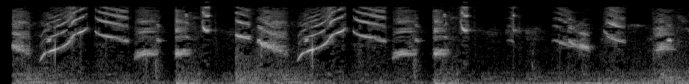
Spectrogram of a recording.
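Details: Green-winged saltator singing, played to warm up cold birds and train chicks: dense bursts of loud slurred whistles and rapid rising sweeps, with short pauses between phrases.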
